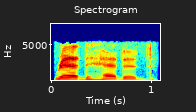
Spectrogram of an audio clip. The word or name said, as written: redheaded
